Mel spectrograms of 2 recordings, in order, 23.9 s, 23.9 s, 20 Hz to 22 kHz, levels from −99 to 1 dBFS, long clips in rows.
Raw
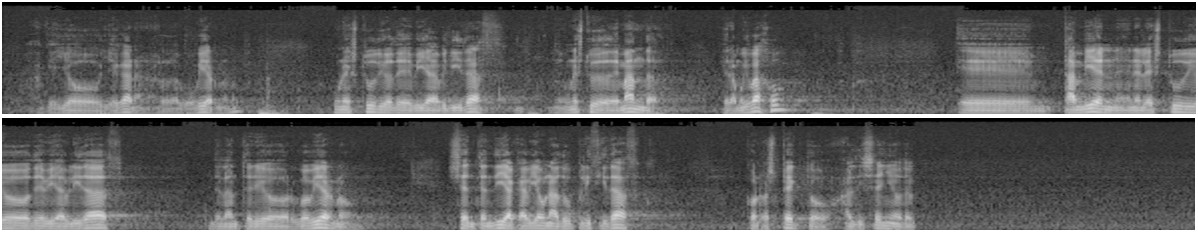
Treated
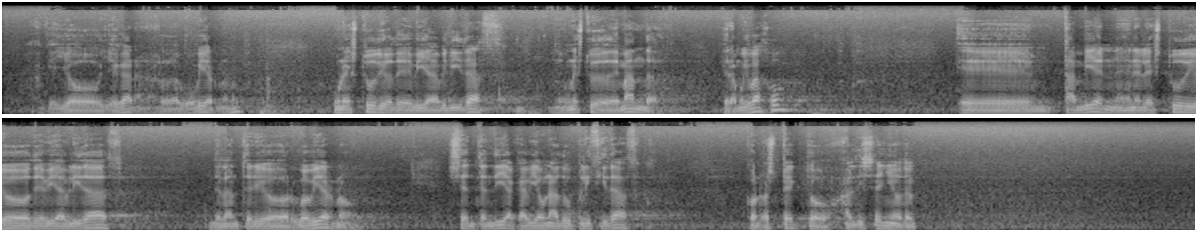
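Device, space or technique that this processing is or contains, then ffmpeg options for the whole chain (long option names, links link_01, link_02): FM broadcast chain: -filter_complex "[0:a]highpass=61,dynaudnorm=framelen=200:gausssize=17:maxgain=10.5dB,acrossover=split=100|210|530[link_01][link_02][link_03][link_04];[link_01]acompressor=threshold=-44dB:ratio=4[link_05];[link_02]acompressor=threshold=-34dB:ratio=4[link_06];[link_03]acompressor=threshold=-30dB:ratio=4[link_07];[link_04]acompressor=threshold=-27dB:ratio=4[link_08];[link_05][link_06][link_07][link_08]amix=inputs=4:normalize=0,aemphasis=mode=production:type=75fm,alimiter=limit=-12.5dB:level=0:latency=1:release=220,asoftclip=type=hard:threshold=-15.5dB,lowpass=frequency=15000:width=0.5412,lowpass=frequency=15000:width=1.3066,aemphasis=mode=production:type=75fm,volume=-2.5dB"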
